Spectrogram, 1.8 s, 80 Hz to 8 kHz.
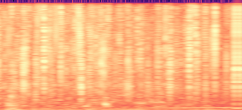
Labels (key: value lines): label: biophony, cascading saw
recorder: SoundTrap 600 or HydroMoth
